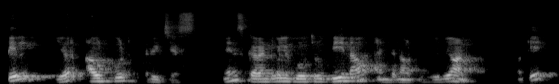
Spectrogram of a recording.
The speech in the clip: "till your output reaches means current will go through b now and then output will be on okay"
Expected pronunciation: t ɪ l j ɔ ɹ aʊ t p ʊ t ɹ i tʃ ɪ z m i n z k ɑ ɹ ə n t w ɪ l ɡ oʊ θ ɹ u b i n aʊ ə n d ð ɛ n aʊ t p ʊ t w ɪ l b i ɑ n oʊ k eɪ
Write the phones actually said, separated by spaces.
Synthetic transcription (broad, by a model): t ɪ l j ɔ ɹ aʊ t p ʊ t ɹ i tʃ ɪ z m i n s k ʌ ɹ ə n t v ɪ l ɡ oʊ t ɹ u b i n aʊ ə n d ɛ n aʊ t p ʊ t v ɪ l b i ɑ n oʊ k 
